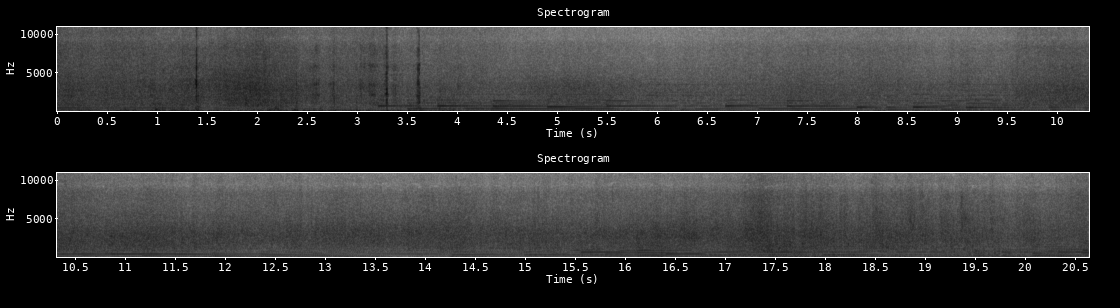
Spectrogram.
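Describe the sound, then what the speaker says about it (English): A sailboat running wing on wing sweeps through wind and waves at sea, with steady rushing water and wind buffeting the microphone throughout, loudest in the first few seconds. "So the wind has come down, but we are still sailing, wing on wing, beautiful"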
